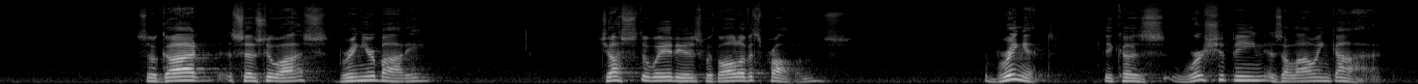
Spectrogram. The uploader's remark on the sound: Recorded on September 15, 2019, at Grace Bible Fellowship in Front Royal, VA.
